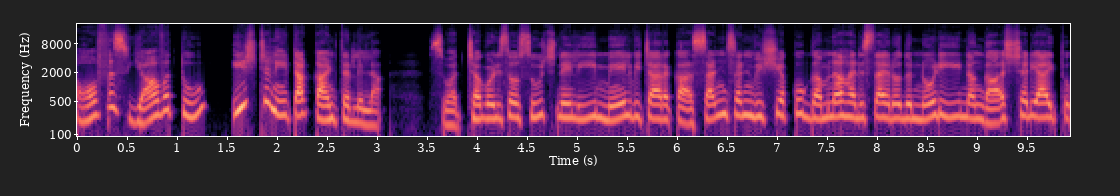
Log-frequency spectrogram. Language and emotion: Kannada, surprised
